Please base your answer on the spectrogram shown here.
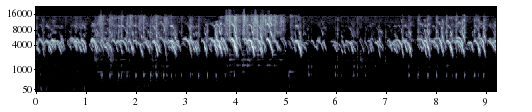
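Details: Young chicks, eight days old, give steady overlapping high peeps that fall in pitch, with a faint lower repeated ticking underneath.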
